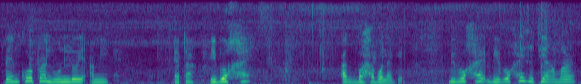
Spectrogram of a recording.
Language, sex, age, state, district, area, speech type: Assamese, female, 45-60, Assam, Dibrugarh, rural, spontaneous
